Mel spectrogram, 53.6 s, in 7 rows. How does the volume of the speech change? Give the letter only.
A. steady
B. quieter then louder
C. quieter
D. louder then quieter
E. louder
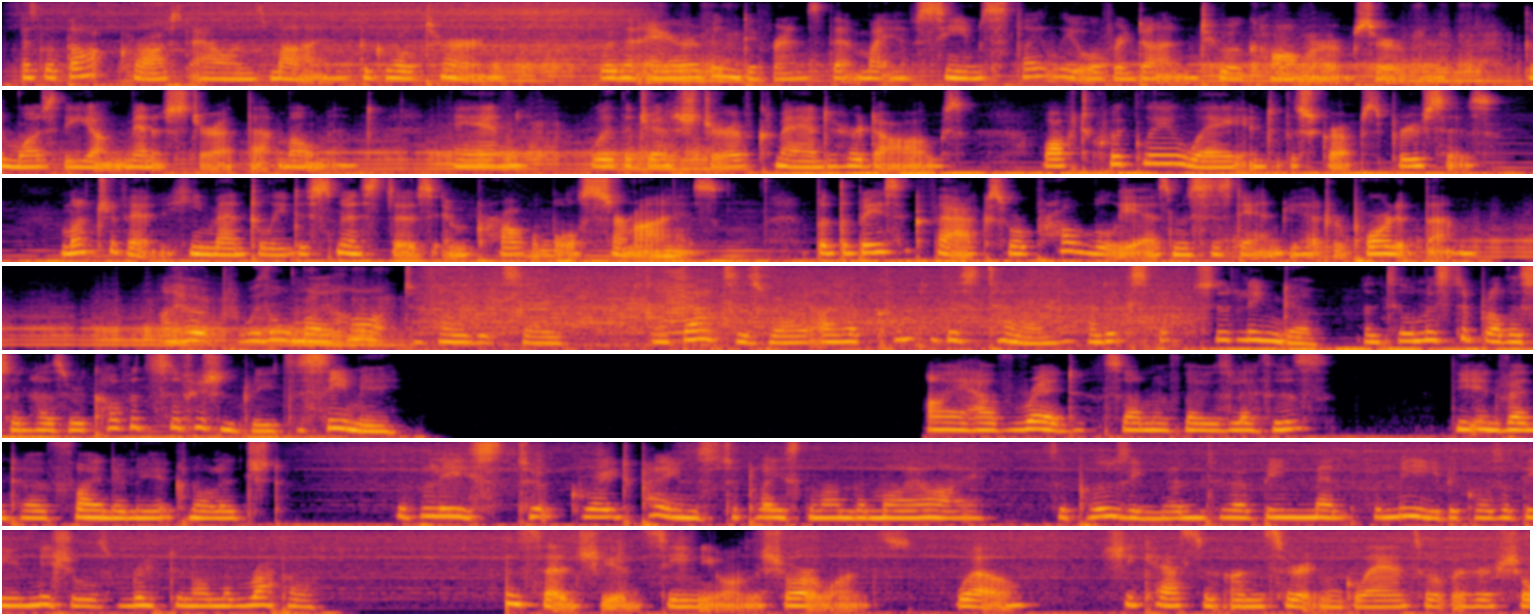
A.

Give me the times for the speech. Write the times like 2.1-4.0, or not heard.
0.0-22.8, 23.8-32.8, 35.2-47.6, 48.5-53.5.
